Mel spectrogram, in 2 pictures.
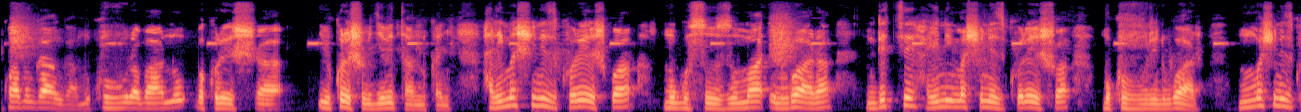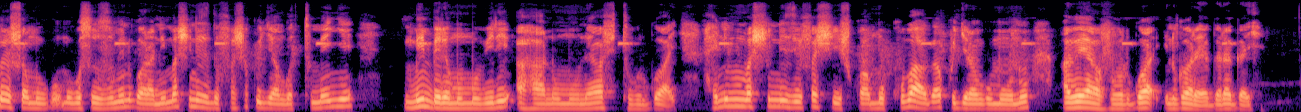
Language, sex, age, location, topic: Kinyarwanda, male, 18-24, Kigali, health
